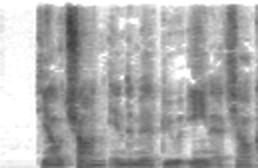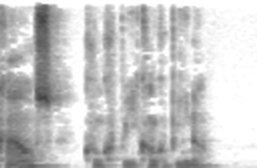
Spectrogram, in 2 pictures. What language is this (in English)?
Danish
